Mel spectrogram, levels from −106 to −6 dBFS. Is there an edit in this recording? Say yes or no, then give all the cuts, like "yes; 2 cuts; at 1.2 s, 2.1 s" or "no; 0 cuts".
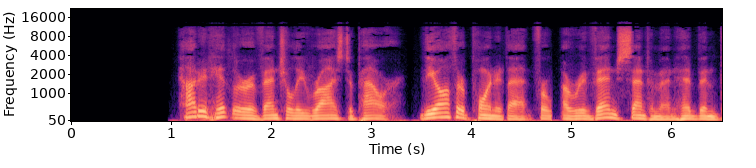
yes; 3 cuts; at 3.4 s, 4.3 s, 4.8 s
